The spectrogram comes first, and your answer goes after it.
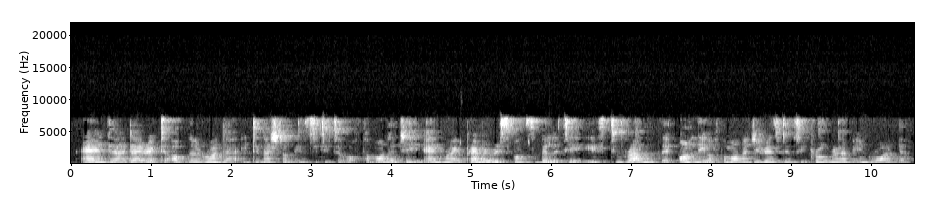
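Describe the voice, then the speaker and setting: Low-voiced Kenyan woman lecturing. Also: mellow, roomy sound, lo-fi sound, slight background noise. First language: not English. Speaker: professor of ophthalmology. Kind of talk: conference presentation.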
